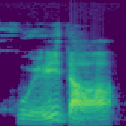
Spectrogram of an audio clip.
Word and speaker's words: 回答: 回答, 回答. 반면에 答应, 答应 이처럼 분명 같은 글자임에도 성조가 바뀌고 있음을 알 수 있습니다. 回答, 答, 이성으로 발음이 될 때는 어떠한 질문에 대해서 대답하다는 뜻을 지녀요.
